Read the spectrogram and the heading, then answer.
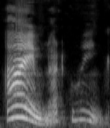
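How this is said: The stress is on the word I'm. Someone else is going instead. "when I stress I'm, I'll pronounce it like this"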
